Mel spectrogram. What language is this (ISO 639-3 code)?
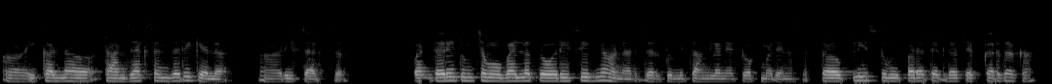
mar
